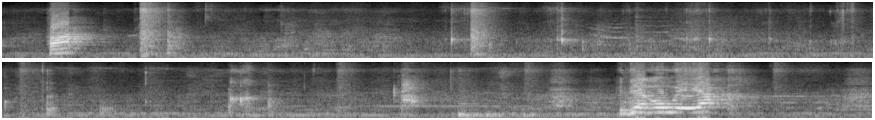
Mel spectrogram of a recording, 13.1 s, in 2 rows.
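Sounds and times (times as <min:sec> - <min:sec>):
crunchy vegetable biting: 0:03.3 - 0:08.8
wet mouth sounds: 0:05.1 - 0:09.8.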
